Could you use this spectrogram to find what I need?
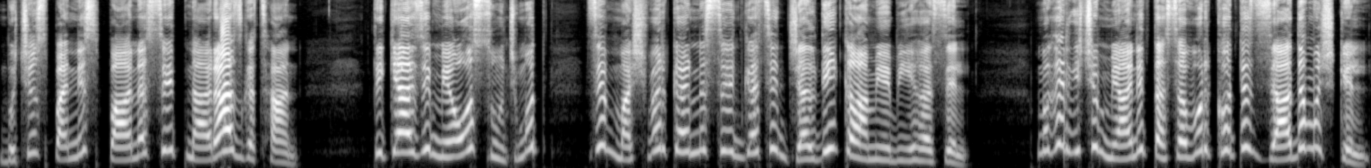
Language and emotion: Kashmiri, angry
